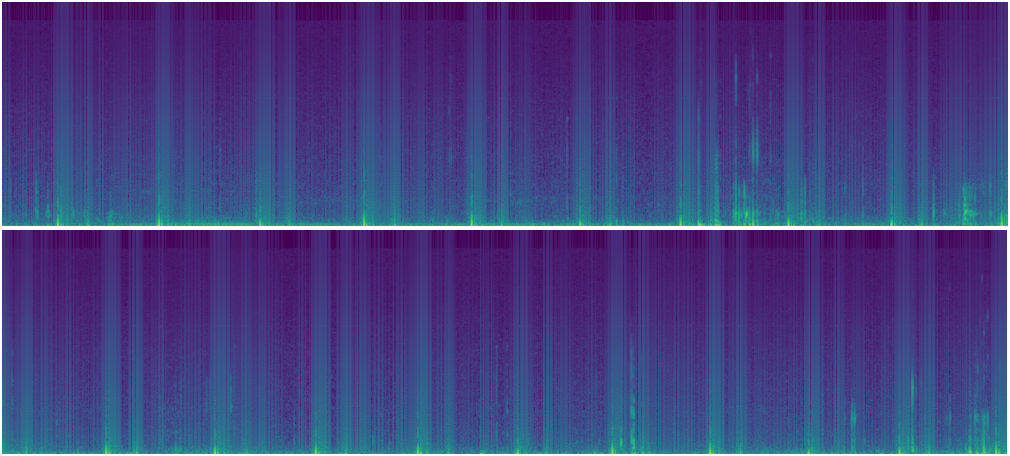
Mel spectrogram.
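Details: Continuous low gurgling and rumbling with scattered pops and bubbling; ordinary stomach growling (borborygmi) from gas and fluid moving through the gut.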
